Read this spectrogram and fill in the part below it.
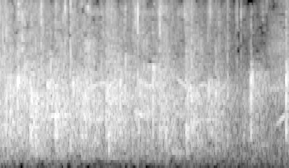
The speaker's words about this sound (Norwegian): Må dere klappe litt for dem. De har gjort en kjempeinnsats her i dag.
